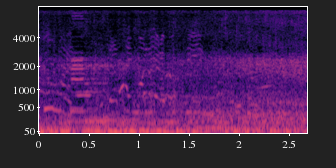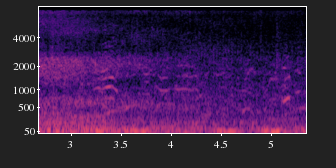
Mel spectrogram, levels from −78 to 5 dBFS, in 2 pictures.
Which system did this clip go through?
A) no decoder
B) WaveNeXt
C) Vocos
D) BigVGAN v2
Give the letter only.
D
